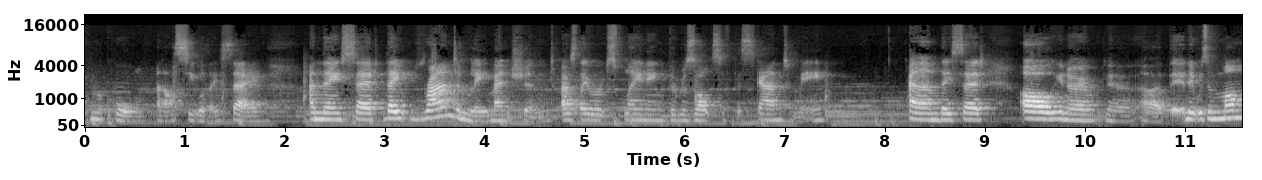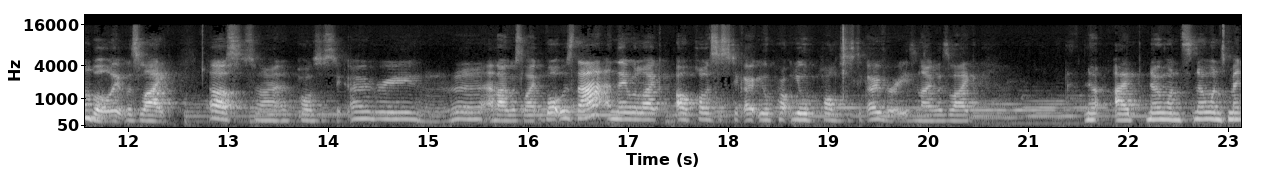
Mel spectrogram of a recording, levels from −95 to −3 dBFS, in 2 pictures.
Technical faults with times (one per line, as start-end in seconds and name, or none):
none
